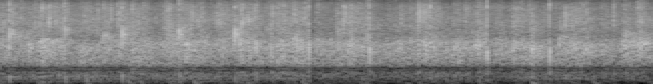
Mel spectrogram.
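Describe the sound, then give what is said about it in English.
A crowd applauds steadily, many hands clapping in a dense, continuous wash of sharp claps that holds at an even, fairly loud level throughout. “I think we should give a round of applause.”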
